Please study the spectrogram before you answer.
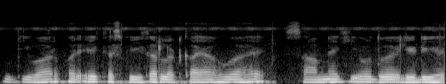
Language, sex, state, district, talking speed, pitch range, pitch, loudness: Hindi, male, Jharkhand, Ranchi, 200 wpm, 115-120 Hz, 115 Hz, -15 LUFS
